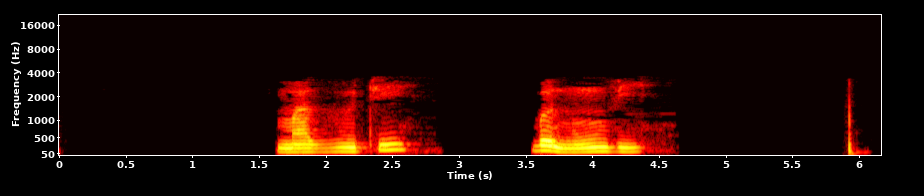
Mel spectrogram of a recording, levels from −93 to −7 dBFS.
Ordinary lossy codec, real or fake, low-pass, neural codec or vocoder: MP3, 16 kbps; real; 3.6 kHz; none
